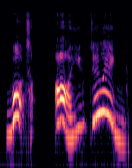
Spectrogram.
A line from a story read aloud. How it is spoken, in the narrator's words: Belle exclaimed from the doorway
